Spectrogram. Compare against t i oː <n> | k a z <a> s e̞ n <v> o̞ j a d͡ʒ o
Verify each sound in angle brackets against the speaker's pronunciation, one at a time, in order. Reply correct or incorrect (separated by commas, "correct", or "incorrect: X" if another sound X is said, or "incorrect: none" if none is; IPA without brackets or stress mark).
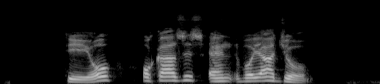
incorrect: none, incorrect: i, correct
